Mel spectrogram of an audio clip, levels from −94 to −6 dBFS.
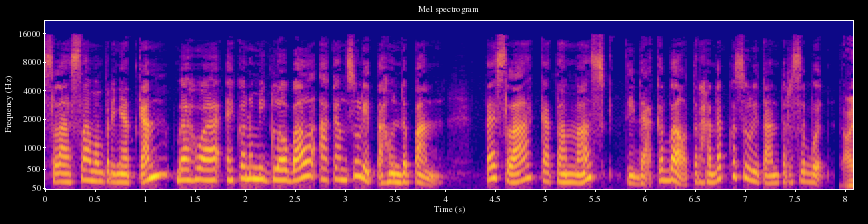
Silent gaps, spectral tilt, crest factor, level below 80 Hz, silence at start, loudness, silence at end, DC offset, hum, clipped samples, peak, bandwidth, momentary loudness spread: none; -4.5 dB/octave; 16 dB; -62 dBFS; 0 s; -21 LUFS; 0 s; under 0.1%; none; under 0.1%; -4 dBFS; 16 kHz; 8 LU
